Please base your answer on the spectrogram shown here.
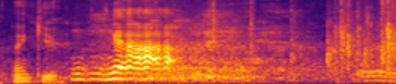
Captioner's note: applause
